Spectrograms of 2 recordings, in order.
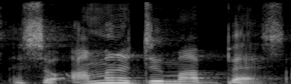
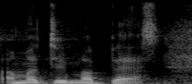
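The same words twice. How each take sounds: First: Said in the usual way. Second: Quiet aside. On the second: Shown as a demonstration. Repeat dropped to a low aside.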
